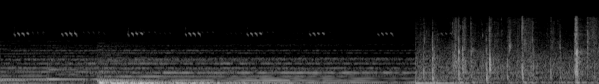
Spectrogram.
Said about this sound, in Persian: صبح با صدای پای سربازان هراسان از خواب پرید.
